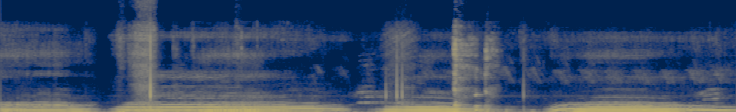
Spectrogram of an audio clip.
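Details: Kaallu and Motu, two cats that caught a big mouse, give three long warbling yowls of two to three seconds each, separated by brief pauses. Some clatter and rustling sounds come between them.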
